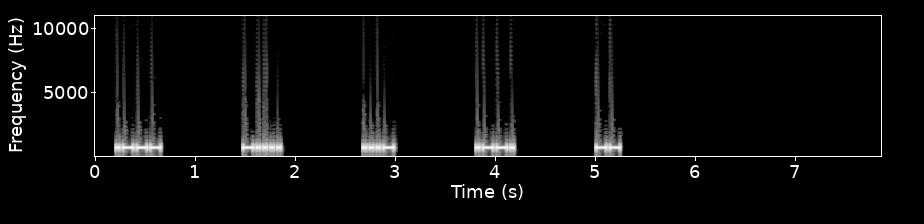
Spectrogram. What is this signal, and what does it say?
Morse code, heard as a keyed tone, about 36 wpm, spaced as for 10 wpm, 700 Hz. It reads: J6VPM
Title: USA Call Signs - 6 Characters - 8x Character Spacing - 35wpm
